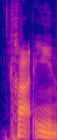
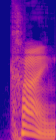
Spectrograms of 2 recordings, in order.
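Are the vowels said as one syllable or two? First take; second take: two; one. First: The two vowels are said as separate syllables. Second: The two vowels merge into one syllable. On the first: The diaeresis separates the vowels. The speaker calls it right. "But it's Cain" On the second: The word would have no diaeresis. The speaker calls it wrong. "if there were no di- diaresis there, that's the diaresis, two dots, we just pronounce it Cain"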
